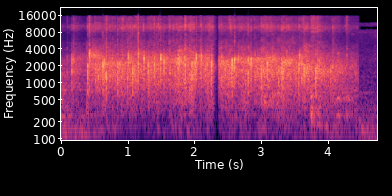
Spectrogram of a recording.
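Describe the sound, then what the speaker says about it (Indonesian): An audience at an APPEKNAS Kepulauan Riau inauguration event gives sustained, even applause, with a brief dropout partway through before the clapping resumes, and faint voices underneath. "Tepuk tangan."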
